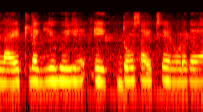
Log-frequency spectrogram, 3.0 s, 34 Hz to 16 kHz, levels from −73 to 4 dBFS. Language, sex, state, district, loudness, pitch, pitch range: Hindi, female, Odisha, Khordha, -19 LUFS, 185 Hz, 180-190 Hz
